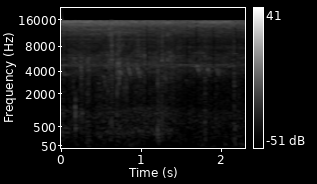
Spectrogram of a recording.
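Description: Faint footsteps on loose railroad ballast stone, a few soft, irregular steps.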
